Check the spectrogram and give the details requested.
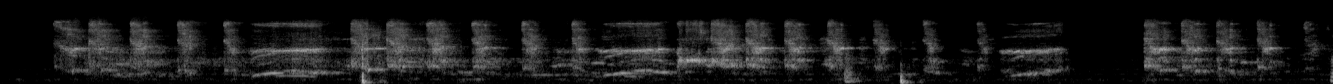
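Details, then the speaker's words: Child with whooping cough (pertussis): paroxysmal cough, rapid runs of harsh barking bursts broken by sudden high-pitched inspiratory whoops. "this is a paroxysmal core so they keep on did you hear that she was having a barking kind of core and then sudden noise which was called as whoop if you remember it is called as whooping cough"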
